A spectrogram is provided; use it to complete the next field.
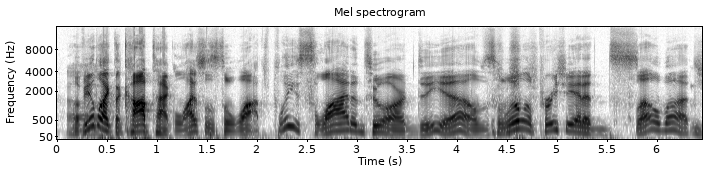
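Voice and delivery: nerdy radio DJ voice. The speaker gives the contact plug for License to Watch, nerd voice mixed with radio DJ. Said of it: "combination of your nerd voice and your radio DJ voice".

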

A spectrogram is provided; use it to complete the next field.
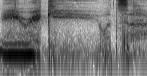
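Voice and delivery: soft, hushed whisper, slow, words drawn out. Acting out whispering into someone's ear as a joke: mock whisper. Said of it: "And fucking whisper into my ear".

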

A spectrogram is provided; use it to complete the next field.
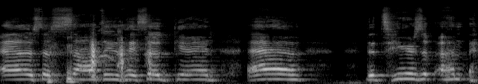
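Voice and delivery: slow, high drawl savoring each word. Retelling a cartoon scene to another speaker: Cartman voice. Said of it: "he starts licking his face like".

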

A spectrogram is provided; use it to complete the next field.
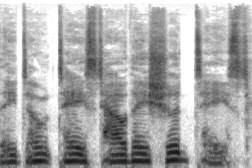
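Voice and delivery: put-on hushed creepy old man voice. Acting out a line from a Dark Souls game as an old man stirring a pot: creepy Dark Souls old man. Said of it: "an old man creepily like stirring a big pot and he just goes".

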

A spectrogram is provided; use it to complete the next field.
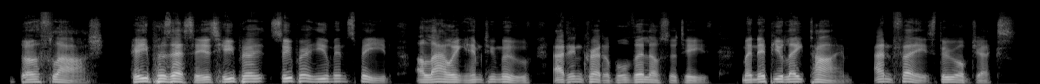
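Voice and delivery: flat, machine-like robotic reading. Asked to read a superhero explanation aloud, in a robot voice. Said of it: "Read the explanation of the Flash in a robot voice".

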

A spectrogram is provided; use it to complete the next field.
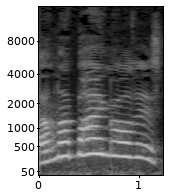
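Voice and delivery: loud high-pitched yelling. Speaker retells a scene in a store's toy section, imitating a woman yelling. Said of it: "and she yelled".

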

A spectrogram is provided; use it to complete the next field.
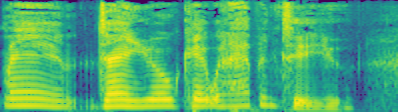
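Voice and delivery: anxious, high-pitched put-on tone.

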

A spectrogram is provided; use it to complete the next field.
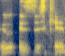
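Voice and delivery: usual speaking voice

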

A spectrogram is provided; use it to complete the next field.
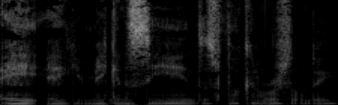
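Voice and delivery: put-on muttering under breath. Retelling hushing a companion ordering food: imitating muttering under breath. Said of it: "underneath my breath, I'm like".

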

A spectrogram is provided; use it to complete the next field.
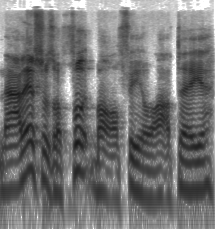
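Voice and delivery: put-on drawling, stretched-out southern accent. Recalling a coach coming over on the field, in Coach Goldsmith's southern drawl. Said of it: "with that southern drawl of his".

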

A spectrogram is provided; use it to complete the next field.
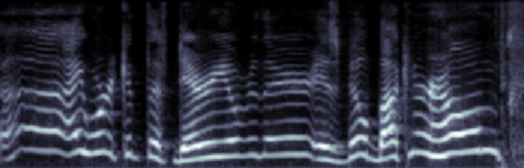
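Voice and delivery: bashful, halting stammer in a very high voice. Retelling asking at a stranger's door for someone: imitating own past stammering. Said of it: "I was, like, stammering".

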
